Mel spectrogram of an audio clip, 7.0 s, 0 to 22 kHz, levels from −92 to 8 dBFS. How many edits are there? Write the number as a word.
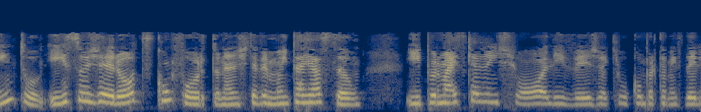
zero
